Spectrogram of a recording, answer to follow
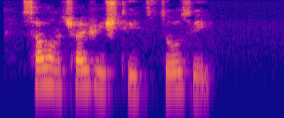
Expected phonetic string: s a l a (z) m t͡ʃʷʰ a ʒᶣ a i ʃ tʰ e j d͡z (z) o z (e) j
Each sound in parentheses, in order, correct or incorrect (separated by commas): incorrect, incorrect, correct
